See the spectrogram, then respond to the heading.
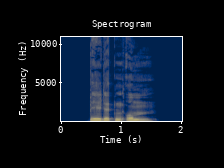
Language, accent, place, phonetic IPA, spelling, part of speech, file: German, Germany, Berlin, [ˌbɪldətn̩ ˈʊm], bildeten um, verb, De-bildeten um.ogg
- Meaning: inflection of umbilden: 1. first/third-person plural preterite 2. first/third-person plural subjunctive II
